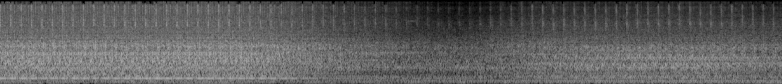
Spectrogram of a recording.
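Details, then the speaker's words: Toyota Highlander 2GR-FE engine at 150,000 km, cold start. Sharp, even knocking about three times a second over idle, described as piston knock when cold. The engine burns no oil and has no oil leaks, and it is headed for a rebuild. "Клиент говорит, что масло вообще не жрет, но присутствует такой вот неприятный стукоток."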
